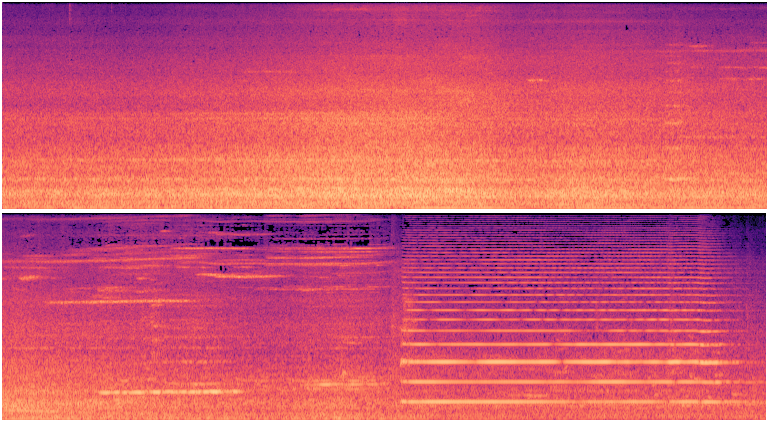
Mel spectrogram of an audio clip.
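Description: Indian Railways express with ICF coaches arriving at a platform: a loud rumble of wheels on rails that builds and then eases as the coaches roll past. High squeals from wheels and brakes follow as the train slows. Near the end a train horn gives one long, steady blast.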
